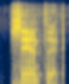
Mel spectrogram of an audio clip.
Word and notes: xanthate: American English

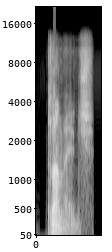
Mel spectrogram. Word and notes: plumage: British English

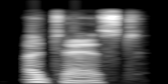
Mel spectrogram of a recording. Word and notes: attest: British English

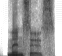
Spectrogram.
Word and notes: menses: British English

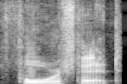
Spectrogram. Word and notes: forfeit: American English

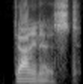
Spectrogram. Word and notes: dynast: American English

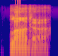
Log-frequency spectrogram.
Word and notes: larder: British English

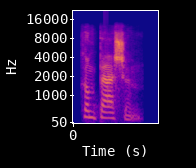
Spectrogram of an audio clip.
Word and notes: compassion: Indian

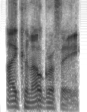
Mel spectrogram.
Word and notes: iconography: British English

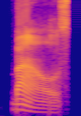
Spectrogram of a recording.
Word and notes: boules: British English

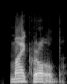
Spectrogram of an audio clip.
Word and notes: microbe: American English

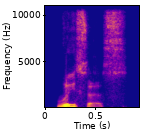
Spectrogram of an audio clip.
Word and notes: rhesus: British English

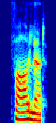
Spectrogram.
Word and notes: foulard: Indian

